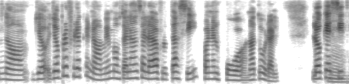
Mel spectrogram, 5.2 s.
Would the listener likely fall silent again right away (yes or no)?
yes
